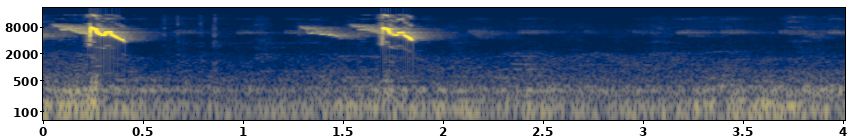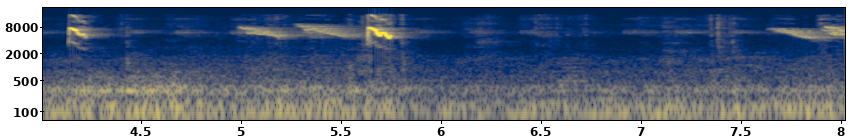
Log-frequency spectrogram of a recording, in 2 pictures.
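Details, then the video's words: Untrained male white-eye in Pacitan calling so that other white-eyes answer: four bright sharp down-slurred chips spaced over several seconds, with paired falling buzzy whistles between, very quiet background. "Panggilan Burung Pleci Jantan Bahan Pacitan Ini Bisa Bikin Yang Lain Ikut Nyaut"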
